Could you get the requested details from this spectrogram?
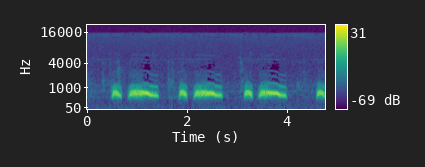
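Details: Spotted dove giving a calling coo in the thổ đồng voice style, used to lure other doves: low mellow coos alternating short and long notes, the long ones gently falling, repeated in a steady rhythm.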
